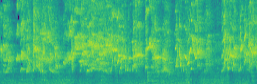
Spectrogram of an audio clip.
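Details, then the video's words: Pet African lovebirds chirping while playing with toys: a dense, continuous wash of high, scratchy chirps and twitters, nearly unbroken for five seconds with brief dips in loudness. "Love birds chirping & playing toys"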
